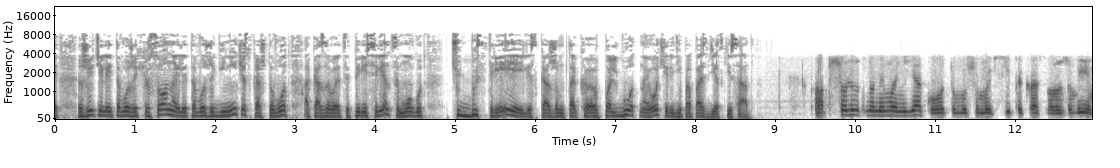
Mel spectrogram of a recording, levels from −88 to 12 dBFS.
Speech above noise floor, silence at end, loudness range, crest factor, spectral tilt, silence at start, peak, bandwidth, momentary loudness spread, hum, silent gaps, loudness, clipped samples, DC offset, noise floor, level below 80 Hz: 29 dB; 0 s; 2 LU; 16 dB; -5.5 dB/octave; 0 s; -2 dBFS; 8.8 kHz; 4 LU; none; none; -18 LUFS; under 0.1%; under 0.1%; -47 dBFS; -46 dBFS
